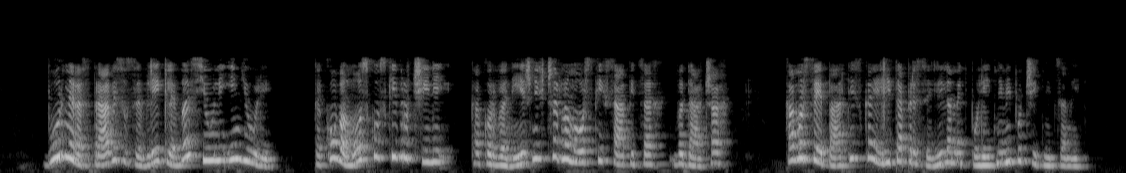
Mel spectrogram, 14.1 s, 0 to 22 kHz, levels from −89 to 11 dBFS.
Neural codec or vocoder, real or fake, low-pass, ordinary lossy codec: vocoder, 24 kHz, 100 mel bands, Vocos; fake; 5.4 kHz; none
